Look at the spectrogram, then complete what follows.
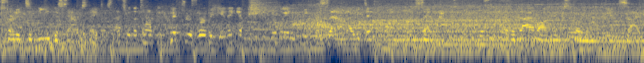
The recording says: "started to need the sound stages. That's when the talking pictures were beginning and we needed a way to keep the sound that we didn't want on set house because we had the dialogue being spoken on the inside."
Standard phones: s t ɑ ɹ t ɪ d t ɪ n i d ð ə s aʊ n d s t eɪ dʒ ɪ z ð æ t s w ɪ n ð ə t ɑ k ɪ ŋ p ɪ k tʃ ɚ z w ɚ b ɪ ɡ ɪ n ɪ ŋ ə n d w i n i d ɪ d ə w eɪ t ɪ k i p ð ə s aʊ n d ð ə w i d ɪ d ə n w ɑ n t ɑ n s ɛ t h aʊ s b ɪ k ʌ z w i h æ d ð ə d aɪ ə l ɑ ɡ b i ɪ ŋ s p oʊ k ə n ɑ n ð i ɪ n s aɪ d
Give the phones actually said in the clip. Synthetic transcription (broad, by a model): s t ɑ ɹ t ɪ d t ɪ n i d ð ə s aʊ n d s t eɪ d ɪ s ð æ t s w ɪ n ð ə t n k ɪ p ɪ k tʃ ɚ z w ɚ b ɪ ɡ ɪ n ɪ ŋ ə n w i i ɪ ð ə w eɪ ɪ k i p ð ə s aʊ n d ð ə w i d ɪ d n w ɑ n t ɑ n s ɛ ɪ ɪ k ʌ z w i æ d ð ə d aɪ ə l ɑ ɡ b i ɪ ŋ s oʊ ə ɪ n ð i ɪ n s aɪ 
